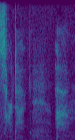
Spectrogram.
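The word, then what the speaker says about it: Sartaq: I've been saying his name wrong, his name's Sartak.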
